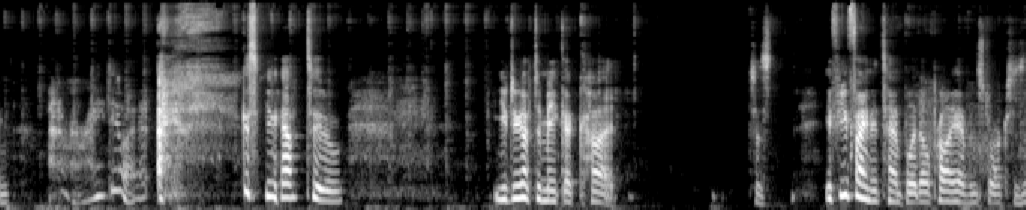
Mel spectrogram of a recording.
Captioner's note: laughs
